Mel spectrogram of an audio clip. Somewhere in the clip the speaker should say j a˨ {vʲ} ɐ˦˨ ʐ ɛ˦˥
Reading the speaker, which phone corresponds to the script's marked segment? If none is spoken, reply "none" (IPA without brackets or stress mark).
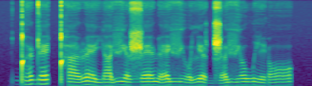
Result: vʲ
